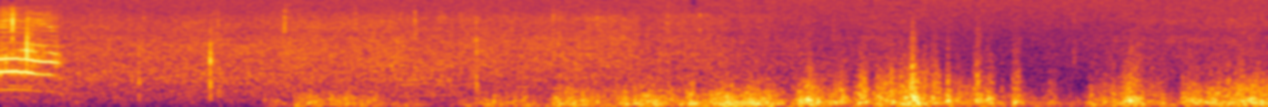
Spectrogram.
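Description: A gull's call at the very start, then wind buffeting the camcorder microphone as a low rumble that builds from about two seconds in and becomes the loudest sound.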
